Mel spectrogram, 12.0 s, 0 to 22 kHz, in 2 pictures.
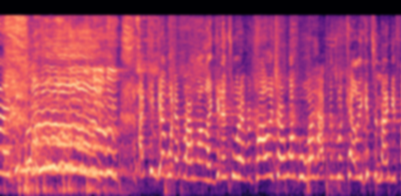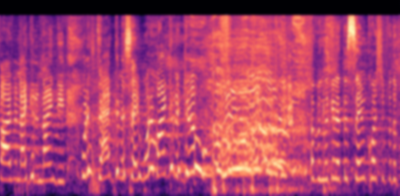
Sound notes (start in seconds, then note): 0.2 grunting; 9.4 grunting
